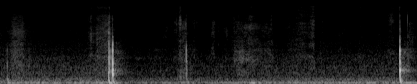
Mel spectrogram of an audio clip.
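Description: Three short sharp taps or clicks, the loudest about a second in, over a low steady hum.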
